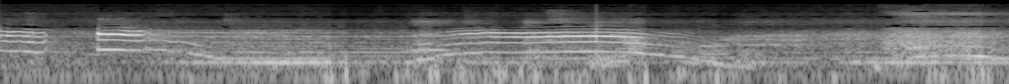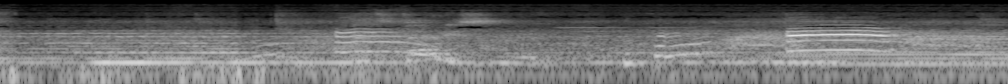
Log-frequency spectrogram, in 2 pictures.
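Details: Irritated tomcat giving drawn-out, wavering meows that rise and fall in pitch, several long calls spread across the recording with human speech and faint background sounds between them.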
